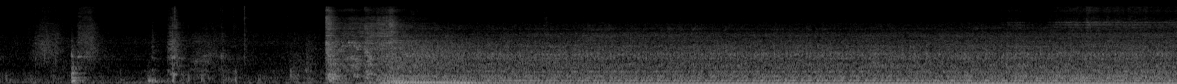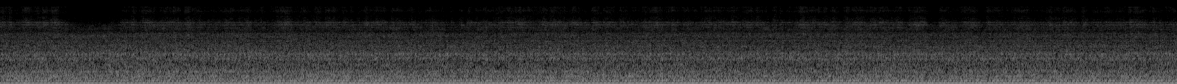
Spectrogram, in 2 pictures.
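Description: A 2014–2015 Mercedes-Benz C-Class's engine starting about three seconds in, with a brief rise in revs, then settling into a steady idle. A few light clicks come before the start.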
